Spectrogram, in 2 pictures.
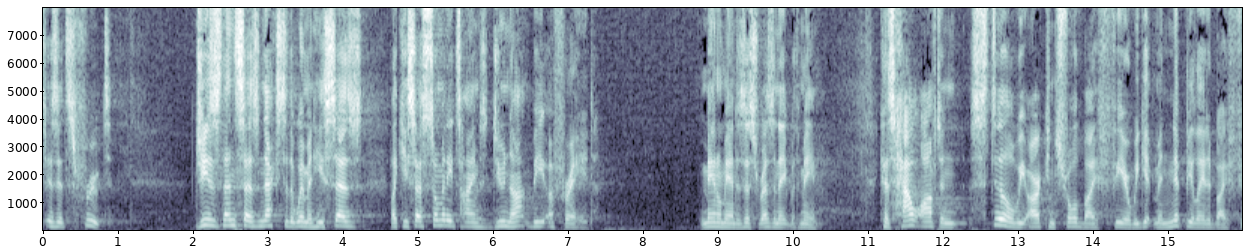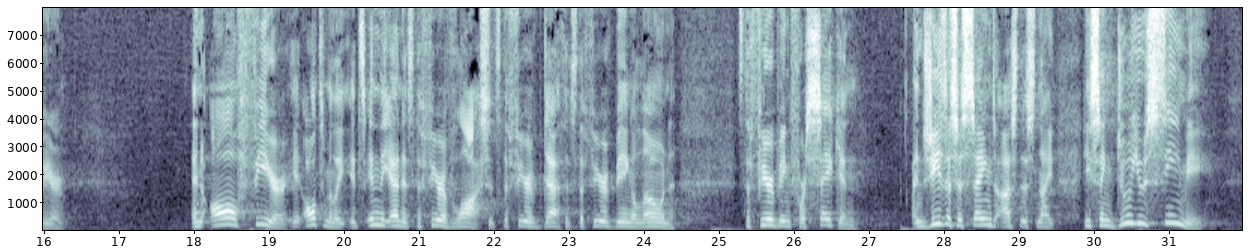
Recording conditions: large echoing room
